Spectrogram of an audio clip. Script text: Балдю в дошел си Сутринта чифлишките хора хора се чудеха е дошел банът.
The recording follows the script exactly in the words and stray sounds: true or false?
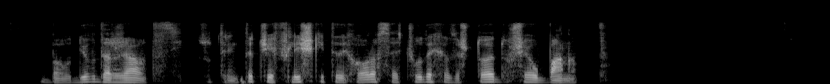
false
